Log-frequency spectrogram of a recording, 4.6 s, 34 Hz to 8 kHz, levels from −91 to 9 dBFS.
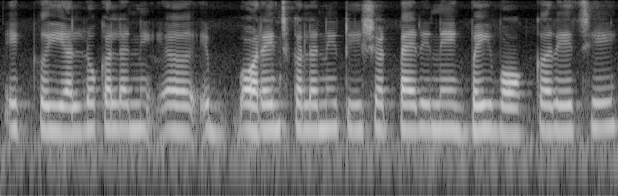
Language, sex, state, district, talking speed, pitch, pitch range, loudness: Gujarati, female, Gujarat, Gandhinagar, 195 wpm, 220 Hz, 215-220 Hz, -18 LUFS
